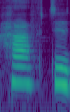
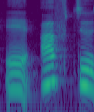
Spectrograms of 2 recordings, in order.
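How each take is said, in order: First: The h sound at the start is pronounced strongly. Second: The h sound at the start is dropped. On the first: "H をですね強く発音しても間違いではない" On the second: "have to のH がですね脱落して"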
